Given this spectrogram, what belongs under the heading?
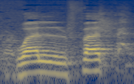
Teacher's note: Wal fath, kena ada angin kat belakang. Wal fath, kita nak sebut ha tapi kita tahan sikit, bunyi angin je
